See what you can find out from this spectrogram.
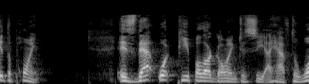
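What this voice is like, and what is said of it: Usual voice. Nothing is said of it.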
